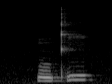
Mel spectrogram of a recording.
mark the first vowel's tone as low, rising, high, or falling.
low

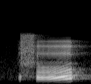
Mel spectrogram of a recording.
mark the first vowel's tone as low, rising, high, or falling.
rising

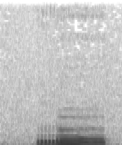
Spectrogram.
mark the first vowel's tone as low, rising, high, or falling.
falling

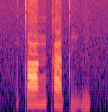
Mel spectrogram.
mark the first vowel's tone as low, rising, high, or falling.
high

